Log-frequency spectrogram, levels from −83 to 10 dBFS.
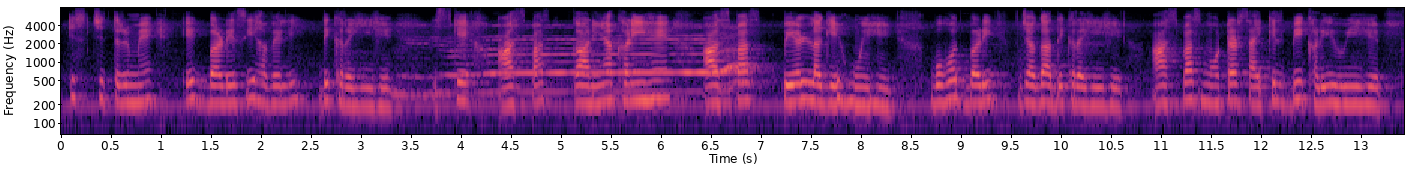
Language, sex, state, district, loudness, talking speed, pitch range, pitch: Hindi, female, Maharashtra, Solapur, -27 LUFS, 155 wpm, 200-230 Hz, 215 Hz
